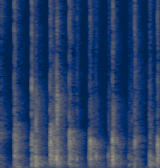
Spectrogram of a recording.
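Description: A small group of people clapping their hands in quick, slightly uneven claps, about five a second.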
